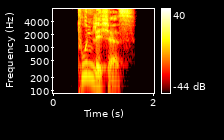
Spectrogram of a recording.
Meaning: strong/mixed nominative/accusative neuter singular of tunlich
- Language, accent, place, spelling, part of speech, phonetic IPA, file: German, Germany, Berlin, tunliches, adjective, [ˈtuːnlɪçəs], De-tunliches.ogg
